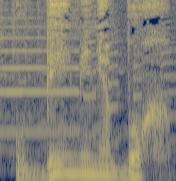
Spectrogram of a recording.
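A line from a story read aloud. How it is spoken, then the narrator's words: Stunned whisper. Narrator (Russian): прошептал пораженный Джон Смит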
